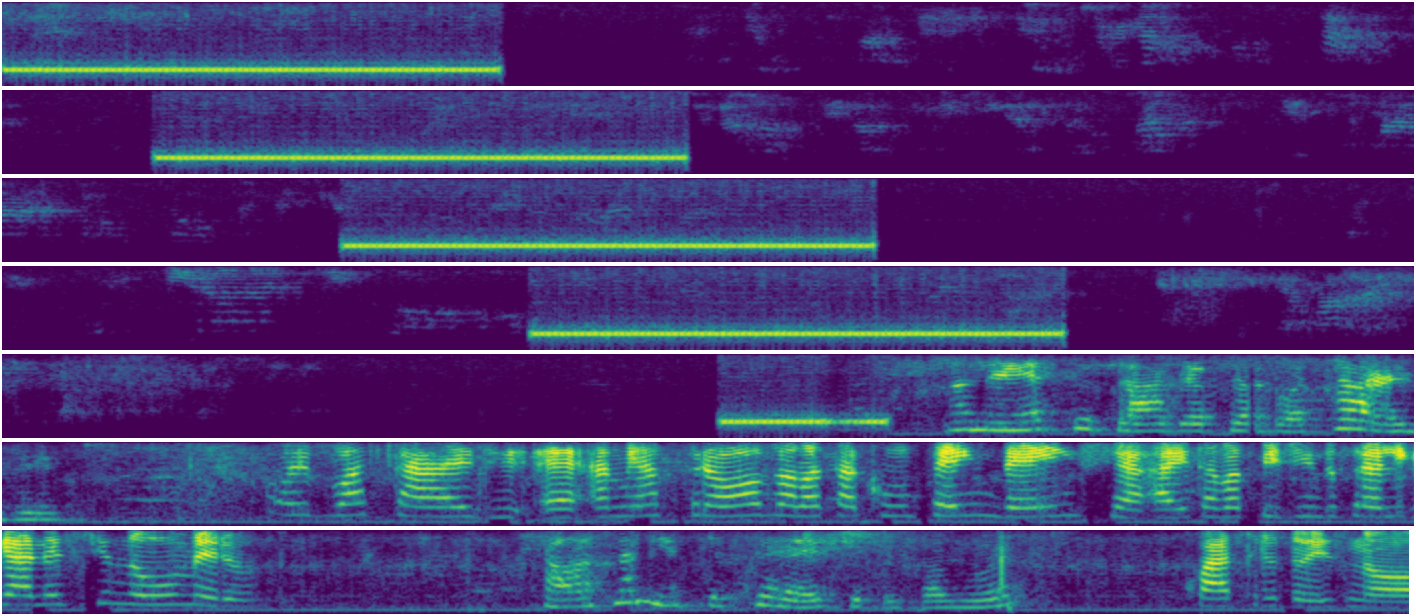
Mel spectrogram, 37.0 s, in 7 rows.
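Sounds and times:
telephone ringback tone while an automated call connects: 0.0 - 1.9, 5.9 - 7.9, 11.9 - 13.9, 17.9 - 19.9, 23.9 - 24.6
speech: 25.2 - 26.9, 27.5 - 32.8, 33.8 - 37.0.

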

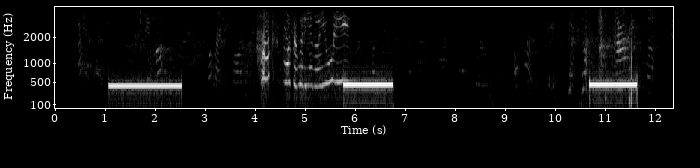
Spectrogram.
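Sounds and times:
telephone call tone beep: 1.1 - 2.6, 5.8 - 6.8, 10.7 - 11.7
speech: 4.8 - 6.4.

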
